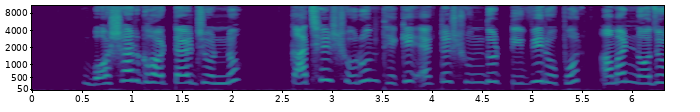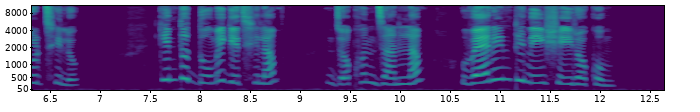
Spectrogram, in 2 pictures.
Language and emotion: Bengali, sad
